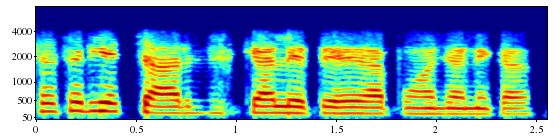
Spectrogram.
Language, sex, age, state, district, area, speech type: Urdu, male, 30-45, Uttar Pradesh, Balrampur, rural, conversation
